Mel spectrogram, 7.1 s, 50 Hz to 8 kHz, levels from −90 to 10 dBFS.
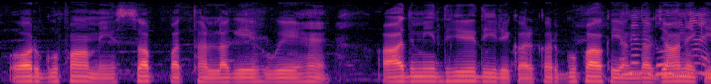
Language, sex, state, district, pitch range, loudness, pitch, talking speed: Hindi, male, Uttar Pradesh, Hamirpur, 105-120 Hz, -27 LUFS, 110 Hz, 150 wpm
